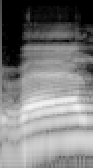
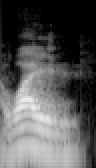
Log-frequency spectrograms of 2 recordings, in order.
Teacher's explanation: آواز پہلے اوپر جائے گی پھر نیچے کو آئے گی، وائی وائی، ویل نہیں پڑھنا، اس کو وائل پڑھنا ہے، وائل۔ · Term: لین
